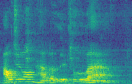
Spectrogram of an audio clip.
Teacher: the three syllables of algernon are a bit quicker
